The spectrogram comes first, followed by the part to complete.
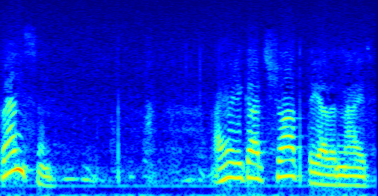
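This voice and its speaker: A woman's voice: lowish voice, big pitch swings, unhurried, warm tone, slight background noise. An actress playing a wry, world-weary, sympathetic saloon woman in a 1950s western radio drama. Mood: wry, probing. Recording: muffled vintage radio recording.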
